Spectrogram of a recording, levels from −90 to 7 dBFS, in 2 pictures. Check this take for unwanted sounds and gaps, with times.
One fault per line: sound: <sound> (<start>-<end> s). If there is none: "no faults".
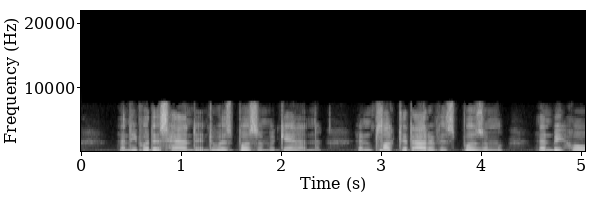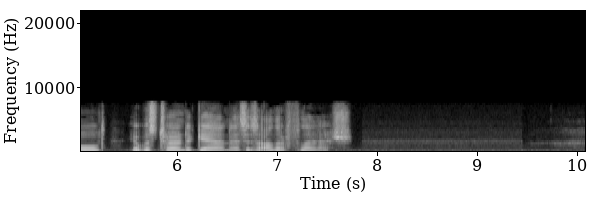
no faults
